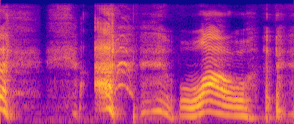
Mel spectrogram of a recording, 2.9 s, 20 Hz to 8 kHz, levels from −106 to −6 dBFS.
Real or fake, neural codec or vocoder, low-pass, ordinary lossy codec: real; none; 7.2 kHz; none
